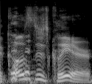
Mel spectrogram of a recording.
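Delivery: loud, high-pitched shout. Telling the others the coast is clear: yelling in character. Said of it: "I'm just yelling".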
